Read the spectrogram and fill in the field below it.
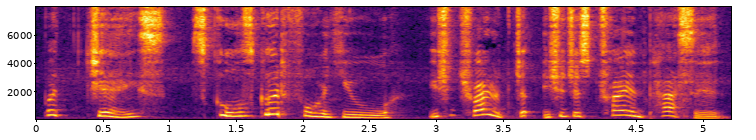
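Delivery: high, loud British mother; British lady voice. Acted. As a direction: play a pleading British mum, high and loud. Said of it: "All my women voices turned into British-sounding ladies".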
